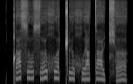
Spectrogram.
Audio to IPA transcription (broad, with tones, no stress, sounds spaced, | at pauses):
ǃ ə˧˥˧ sˤ y˦˥ sˤ y˧˥˧ χʷ ɐ˥˧ ǁ ʏ˥˧ χʷ e˦˥ tˤ ø˥˧ t͡ɕʰ ɐ˧˥˧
